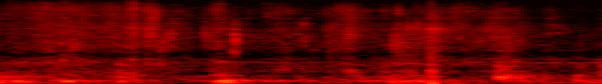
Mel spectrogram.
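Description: Near silence: room tone, with a few faint knocks.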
